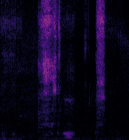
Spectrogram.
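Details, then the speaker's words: Two harsh, hissing, snort-like breaths from a flat-faced pet dog set on a counter, breathing described as very loud; noisy breathing of a flat-faced dog. "Do you hear her breathing, guys? It's so loud."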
